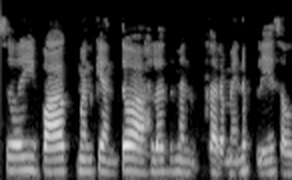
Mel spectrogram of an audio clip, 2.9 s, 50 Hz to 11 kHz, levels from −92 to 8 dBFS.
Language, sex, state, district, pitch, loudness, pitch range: Telugu, female, Andhra Pradesh, Krishna, 220 Hz, -17 LUFS, 200-230 Hz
